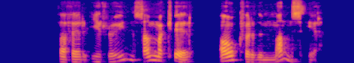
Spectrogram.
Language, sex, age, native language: Icelandic, male, 30-39, Icelandic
